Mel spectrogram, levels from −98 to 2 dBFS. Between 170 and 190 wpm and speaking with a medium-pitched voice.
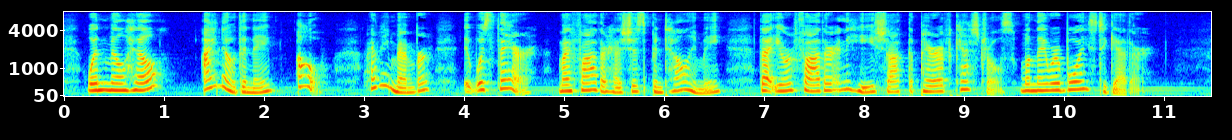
No: average, 180 wpm; high, 230 Hz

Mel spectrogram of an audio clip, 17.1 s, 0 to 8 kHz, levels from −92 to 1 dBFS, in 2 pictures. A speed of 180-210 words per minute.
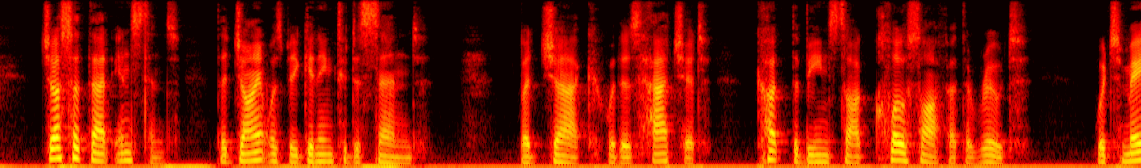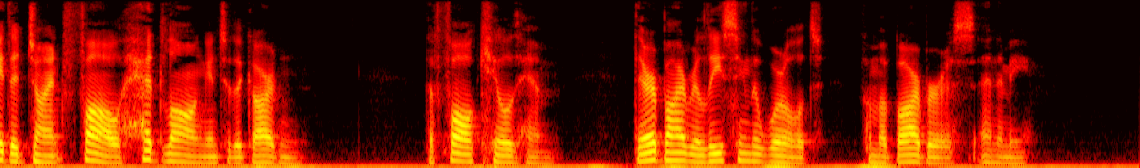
No: average, 155 wpm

